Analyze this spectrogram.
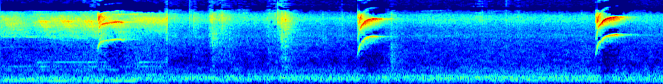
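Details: Female domestic canary calling the male, used to train canaries that will not sing: three short, high, upswept chirps spaced a few seconds apart over a steady low hum and hiss.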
